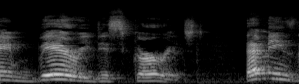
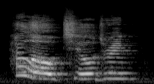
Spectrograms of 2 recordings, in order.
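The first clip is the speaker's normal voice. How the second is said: sugary, sweetly spoken, high-pitched; 6 semitones higher than usual. Reading a story aloud: someone greets the children, in a sweet voice. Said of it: "someone said in a sweet voice".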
